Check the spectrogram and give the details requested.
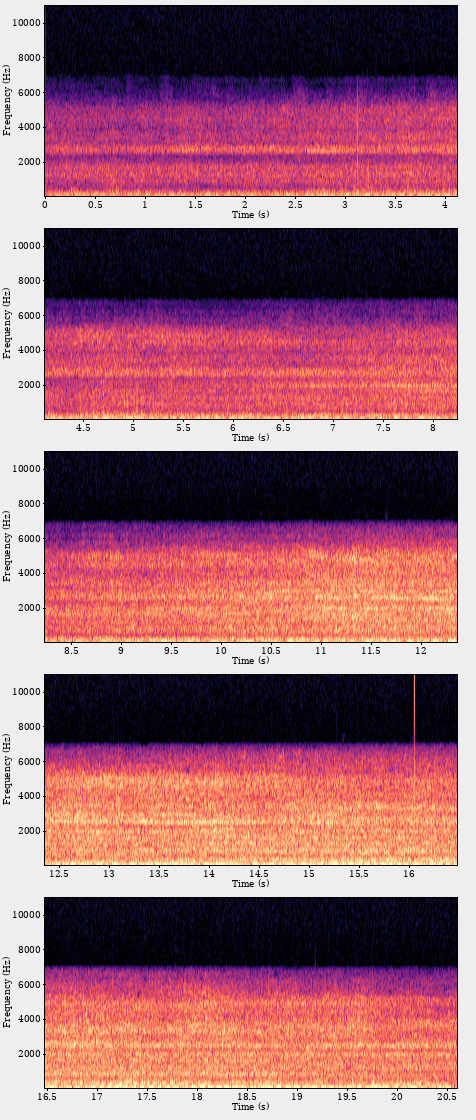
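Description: Diesel passenger train running across a long concrete railway viaduct, a steady rumble of engine and wheels that grows gradually louder as it approaches. There is one sharp click about sixteen seconds in.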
